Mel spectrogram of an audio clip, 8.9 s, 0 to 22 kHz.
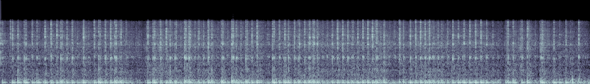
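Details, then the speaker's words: Kawasaki ER5 parallel twin, first start-up after carb clean, new plugs, not yet on its normal fuel system: idles fairly steadily but drops a stroke now and then, slight misfire; owner suspects the coils or wiring, not confirmed. "Slight misfire. I mean, sounds better now."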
